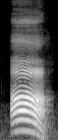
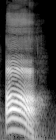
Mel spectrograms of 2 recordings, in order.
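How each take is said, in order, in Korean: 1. 모음이 또렷하고 단단히 꼬집혀 있어요. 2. 모음이 또렷하고 단단히 꼬집혀 있어요.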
